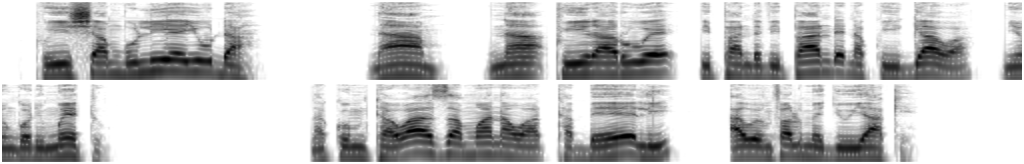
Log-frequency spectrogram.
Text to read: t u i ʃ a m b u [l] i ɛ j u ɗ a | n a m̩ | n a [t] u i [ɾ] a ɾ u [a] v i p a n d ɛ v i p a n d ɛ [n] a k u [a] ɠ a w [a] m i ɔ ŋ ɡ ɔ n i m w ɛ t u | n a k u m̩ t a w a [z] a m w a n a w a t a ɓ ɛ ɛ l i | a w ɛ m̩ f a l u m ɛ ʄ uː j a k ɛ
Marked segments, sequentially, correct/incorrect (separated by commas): correct, correct, correct, incorrect, correct, incorrect, correct, correct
